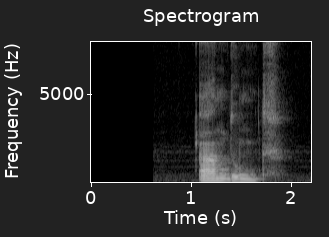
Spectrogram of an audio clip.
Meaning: present participle of aandoen
- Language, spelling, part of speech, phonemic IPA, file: Dutch, aandoend, verb, /ˈandunt/, Nl-aandoend.ogg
